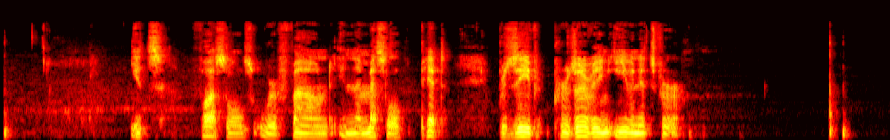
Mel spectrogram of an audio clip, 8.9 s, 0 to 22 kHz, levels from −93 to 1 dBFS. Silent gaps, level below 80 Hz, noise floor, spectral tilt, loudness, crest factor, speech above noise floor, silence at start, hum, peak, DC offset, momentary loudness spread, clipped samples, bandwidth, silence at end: none; -62 dBFS; -83 dBFS; -4.5 dB/octave; -20 LUFS; 20 dB; 63 dB; 0.05 s; none; -2 dBFS; under 0.1%; 21 LU; under 0.1%; 11.5 kHz; 0.45 s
